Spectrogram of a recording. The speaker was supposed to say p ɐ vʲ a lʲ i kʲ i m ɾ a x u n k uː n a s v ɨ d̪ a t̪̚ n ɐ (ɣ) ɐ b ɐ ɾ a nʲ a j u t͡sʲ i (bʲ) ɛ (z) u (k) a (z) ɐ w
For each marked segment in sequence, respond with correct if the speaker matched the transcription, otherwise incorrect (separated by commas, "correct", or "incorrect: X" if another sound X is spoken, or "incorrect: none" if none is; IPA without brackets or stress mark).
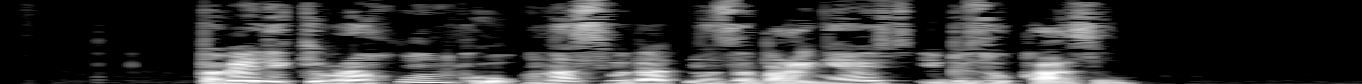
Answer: incorrect: z, correct, correct, correct, correct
